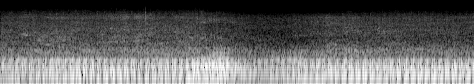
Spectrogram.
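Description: Big V-twin cruiser motorcycle engine idling with a steady pulsing beat. The throttle is blipped briefly about four seconds in.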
